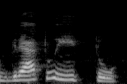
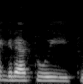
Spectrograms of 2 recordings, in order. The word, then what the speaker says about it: gratuito: exemplos que eu trouxe algumas pessoas tendem a falar a palavra gratuito colocando um acento no i' falando gratuito que é uma forma incorreta do emprego da palavra gratuito não é gratuito e sem gratuito ou seja a forma de falar a pessoa utiliza de forma incorreta ou seja um erro fonético o segundo exemplo é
